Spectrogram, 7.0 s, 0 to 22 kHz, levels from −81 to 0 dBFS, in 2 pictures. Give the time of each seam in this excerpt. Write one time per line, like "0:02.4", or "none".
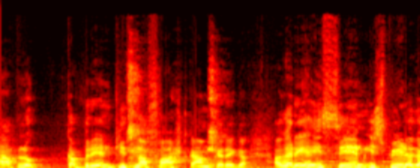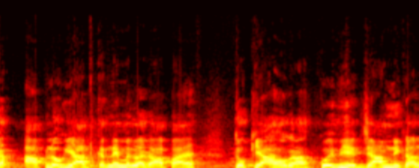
none

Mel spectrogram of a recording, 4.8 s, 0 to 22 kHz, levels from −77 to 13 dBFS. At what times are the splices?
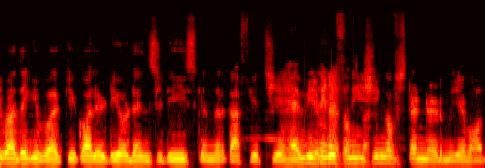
0:03.2

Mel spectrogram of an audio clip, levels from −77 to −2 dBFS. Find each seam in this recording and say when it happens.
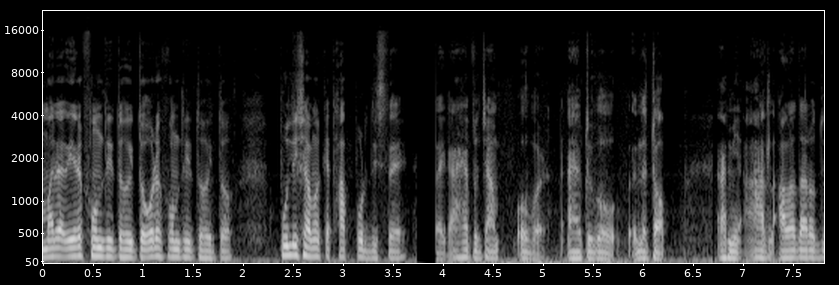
0:03.9
0:05.1
0:06.7

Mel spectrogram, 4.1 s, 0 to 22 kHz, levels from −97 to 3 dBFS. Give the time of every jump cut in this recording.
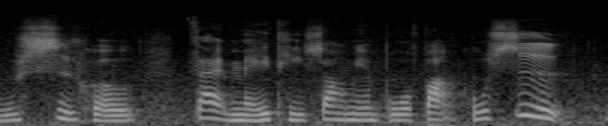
0:03.1

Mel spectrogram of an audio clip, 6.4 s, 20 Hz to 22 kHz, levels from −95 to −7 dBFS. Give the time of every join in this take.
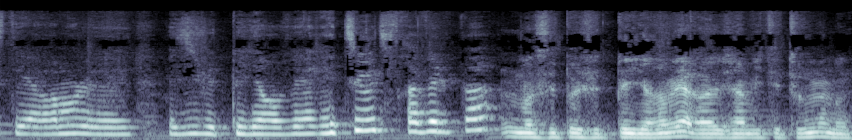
none

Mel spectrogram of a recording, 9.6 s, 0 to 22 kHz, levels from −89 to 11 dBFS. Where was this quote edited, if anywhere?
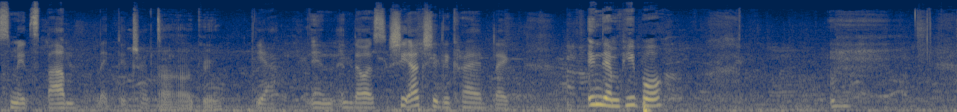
0:05.5

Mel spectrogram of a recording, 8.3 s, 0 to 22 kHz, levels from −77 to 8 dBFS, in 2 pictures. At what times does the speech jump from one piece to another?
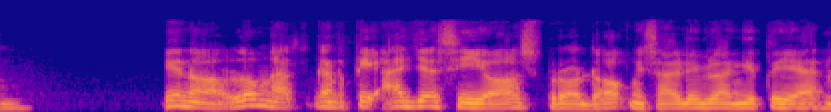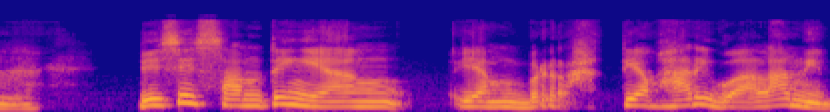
none

